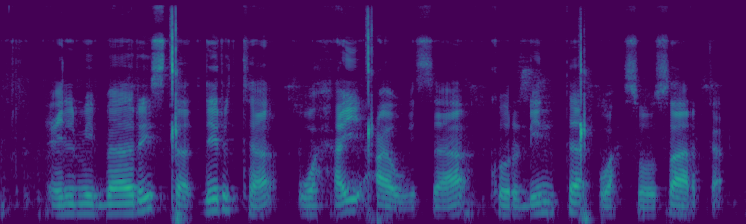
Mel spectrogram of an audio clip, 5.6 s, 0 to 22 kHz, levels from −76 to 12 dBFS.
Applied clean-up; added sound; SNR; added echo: neural mask model RNNoise.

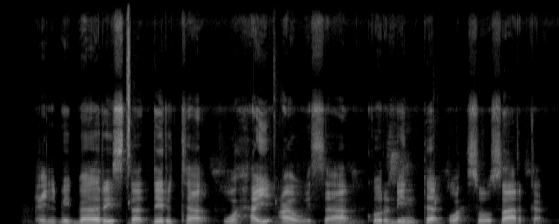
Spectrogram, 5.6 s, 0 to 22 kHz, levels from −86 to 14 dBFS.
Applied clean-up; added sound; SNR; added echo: neural mask model DeepFilterNet 3.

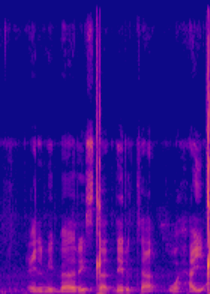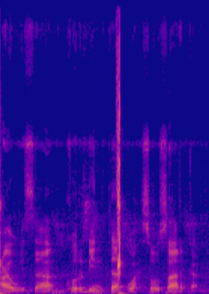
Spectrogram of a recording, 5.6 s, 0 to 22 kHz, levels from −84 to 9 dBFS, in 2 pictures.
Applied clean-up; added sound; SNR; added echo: none; Finger snapping; -5 dB; none.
